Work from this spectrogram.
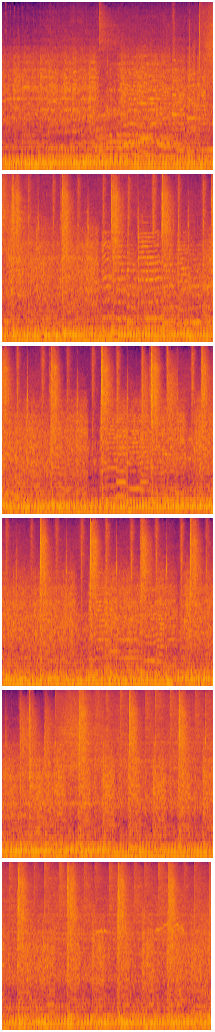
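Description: A motorbike is ridden at speed, its engine roaring steadily and loud close up, with shifting revs and rushing wind across the whole ride and no talking.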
